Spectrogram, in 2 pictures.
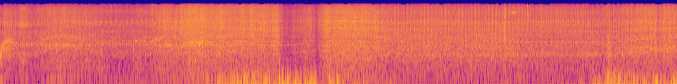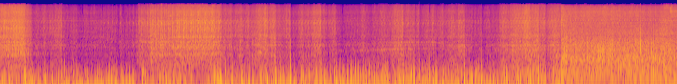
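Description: Motorcycle engine running as the bike rides along, heard through a clip-on external microphone, with a heavy irregular low rumble that comes in about four seconds in and grows stronger later on.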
